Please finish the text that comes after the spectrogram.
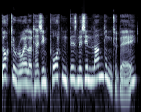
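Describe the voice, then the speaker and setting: A man's voice: high voice, very animated, quick pace, darkish tone, no room sound, pitched above the performer's own voice. A man voicing a frightened young woman who pleads for help. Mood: fearful. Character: frightened young woman telling her story.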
